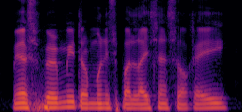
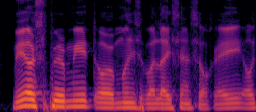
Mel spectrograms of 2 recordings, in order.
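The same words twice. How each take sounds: No difference in how they are said.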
